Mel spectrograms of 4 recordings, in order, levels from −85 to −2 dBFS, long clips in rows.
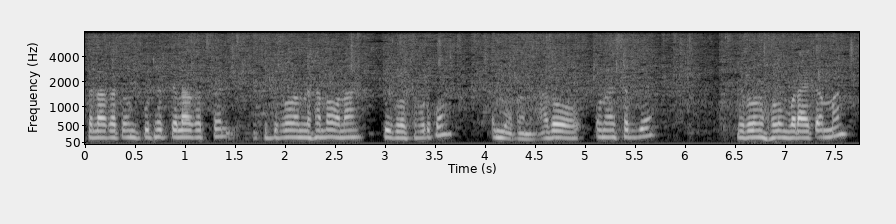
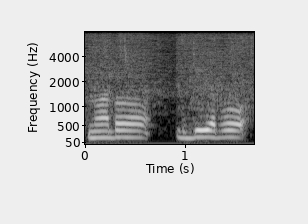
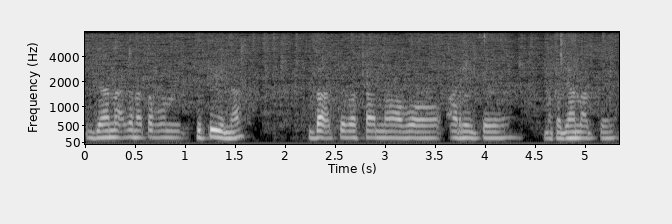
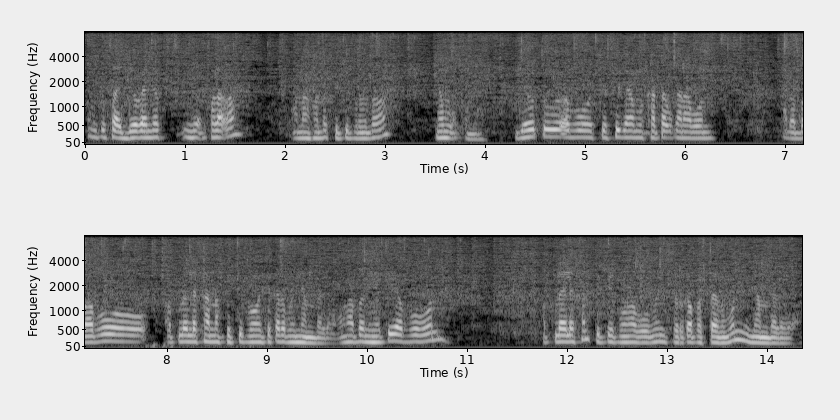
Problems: constant background noise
